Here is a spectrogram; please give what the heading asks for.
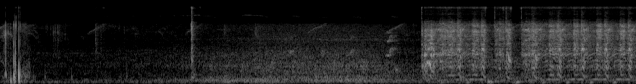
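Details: Yamaha Mio i125 fuel-injected scooter that died mid-ride and still fails after a new regulator and battery, engine light flashing code 8, battery not charging: the starter whirs and churns but the engine never fires.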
